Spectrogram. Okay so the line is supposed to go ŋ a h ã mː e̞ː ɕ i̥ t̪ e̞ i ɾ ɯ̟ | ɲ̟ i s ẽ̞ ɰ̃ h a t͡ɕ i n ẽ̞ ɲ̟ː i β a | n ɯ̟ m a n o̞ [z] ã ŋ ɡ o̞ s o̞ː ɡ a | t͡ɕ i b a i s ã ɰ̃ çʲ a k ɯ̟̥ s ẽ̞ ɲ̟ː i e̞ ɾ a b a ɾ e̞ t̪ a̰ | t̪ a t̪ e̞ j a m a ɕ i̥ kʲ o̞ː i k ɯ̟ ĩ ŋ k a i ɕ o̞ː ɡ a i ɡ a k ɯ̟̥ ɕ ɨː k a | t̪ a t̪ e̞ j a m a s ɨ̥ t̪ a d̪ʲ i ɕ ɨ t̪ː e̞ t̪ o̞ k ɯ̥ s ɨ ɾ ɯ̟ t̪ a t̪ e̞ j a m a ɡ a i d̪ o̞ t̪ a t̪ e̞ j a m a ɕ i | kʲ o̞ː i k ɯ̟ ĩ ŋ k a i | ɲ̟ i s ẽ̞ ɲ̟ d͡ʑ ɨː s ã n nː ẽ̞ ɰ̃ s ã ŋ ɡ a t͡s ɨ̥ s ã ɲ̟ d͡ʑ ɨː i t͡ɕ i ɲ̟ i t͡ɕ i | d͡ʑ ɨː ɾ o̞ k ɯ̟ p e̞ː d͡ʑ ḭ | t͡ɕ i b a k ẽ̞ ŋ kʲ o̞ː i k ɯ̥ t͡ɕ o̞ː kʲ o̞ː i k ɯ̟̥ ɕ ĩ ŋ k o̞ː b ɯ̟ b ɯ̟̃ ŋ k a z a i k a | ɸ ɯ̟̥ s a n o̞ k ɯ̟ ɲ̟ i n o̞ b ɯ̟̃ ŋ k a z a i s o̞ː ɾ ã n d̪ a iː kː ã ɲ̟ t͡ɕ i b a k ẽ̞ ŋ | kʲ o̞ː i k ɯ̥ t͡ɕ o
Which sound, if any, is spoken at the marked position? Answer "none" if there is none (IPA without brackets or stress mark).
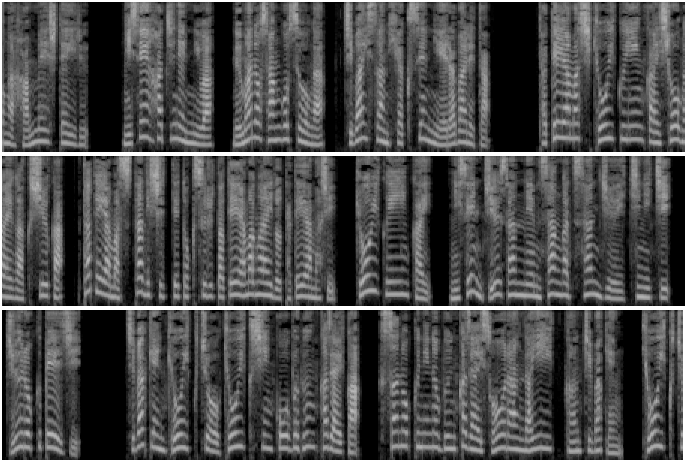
s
